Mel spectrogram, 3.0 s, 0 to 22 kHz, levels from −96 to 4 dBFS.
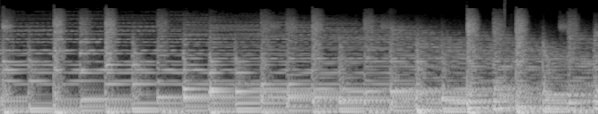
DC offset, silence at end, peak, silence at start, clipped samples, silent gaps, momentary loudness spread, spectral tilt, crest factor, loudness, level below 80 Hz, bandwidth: under 0.1%; 0 s; -4 dBFS; 0 s; under 0.1%; none; 3 LU; -6 dB/octave; 16 dB; -19 LUFS; -28 dBFS; 15 kHz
